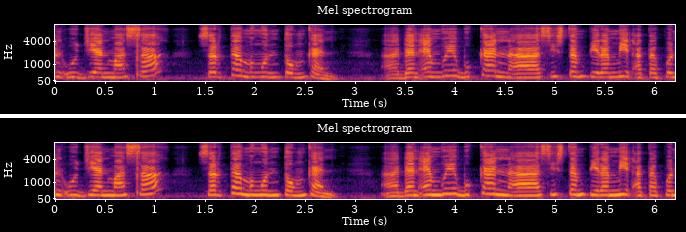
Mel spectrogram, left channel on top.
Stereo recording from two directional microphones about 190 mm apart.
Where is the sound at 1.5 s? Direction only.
40° right (ahead or behind).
